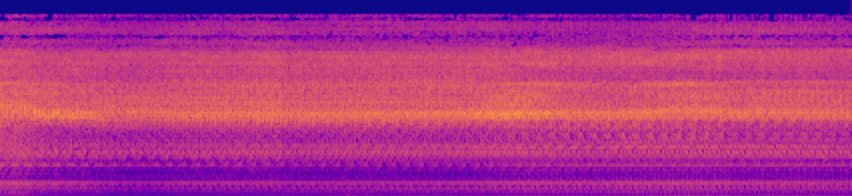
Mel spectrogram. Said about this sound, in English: What is that? Do you want to know what it is? Yeah. It's my electric toothbrush.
